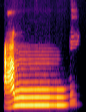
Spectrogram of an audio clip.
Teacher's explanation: We have a 2 second nasal sound. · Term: mim gunna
